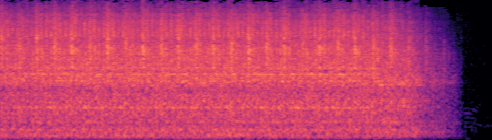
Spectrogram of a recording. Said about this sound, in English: At that moment, a motor car with servants drove up to the Emporium.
